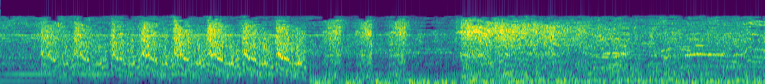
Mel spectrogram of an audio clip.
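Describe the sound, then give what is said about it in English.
A science-fiction heat ray firing and burning people: a loud, continuous roaring blast of crackling noise with a rapid pulsing texture that shifts into a deeper, heavier rumble partway through. “Some sort of heat ray. It's turned them to fire. It swept them out of existence.”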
